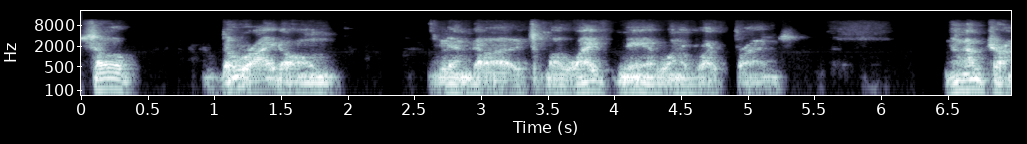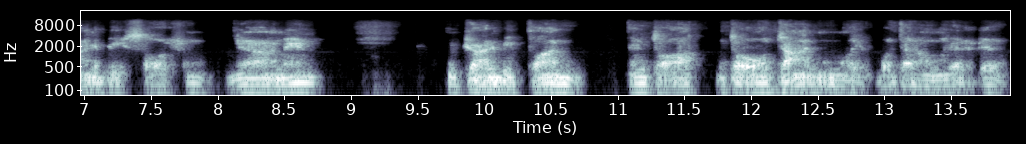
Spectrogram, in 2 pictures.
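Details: Alaryngeal (substitute) speech from a male laryngectomee after a 2020 total laryngectomy for laryngeal squamous cell carcinoma, followed by chemotherapy and radiation; he mentions using an electrolarynx.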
